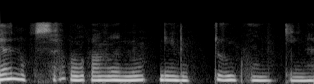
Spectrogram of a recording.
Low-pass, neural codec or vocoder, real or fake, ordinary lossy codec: 7.2 kHz; codec, 16 kHz, 1 kbps, FreqCodec, larger model; fake; AAC, 32 kbps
